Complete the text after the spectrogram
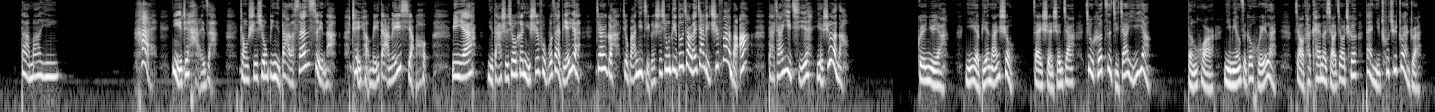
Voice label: B女 角色音 大妈

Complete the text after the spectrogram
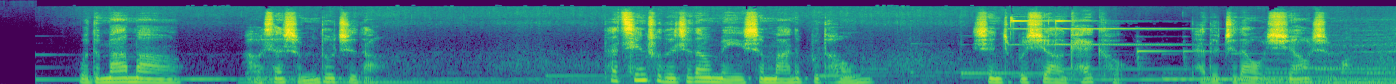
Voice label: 女 广告 自然温情讲述 母亲节; 京东

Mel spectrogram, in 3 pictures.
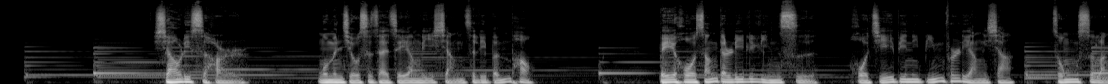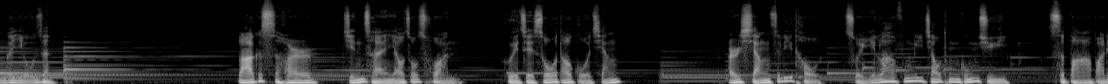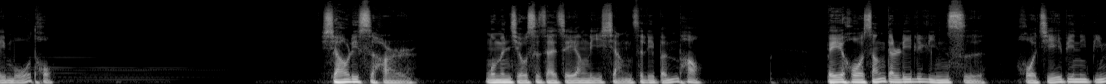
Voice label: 四川方言 重庆记忆

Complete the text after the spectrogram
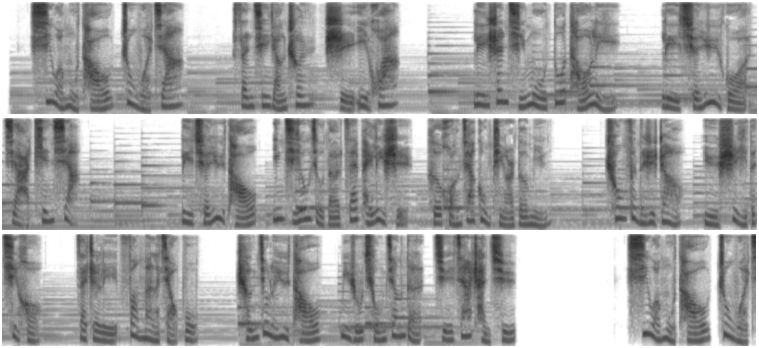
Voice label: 女 宣传片 食品宣传

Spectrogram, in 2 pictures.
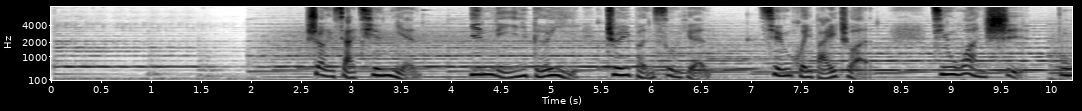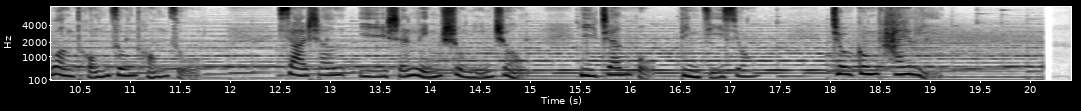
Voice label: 女 宣传; 巍巍华夏

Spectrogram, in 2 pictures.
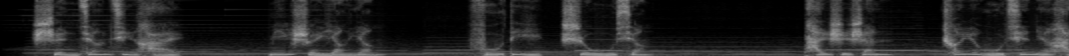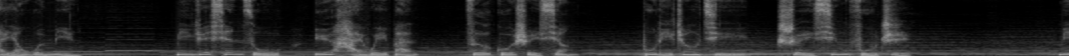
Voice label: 女 专题片

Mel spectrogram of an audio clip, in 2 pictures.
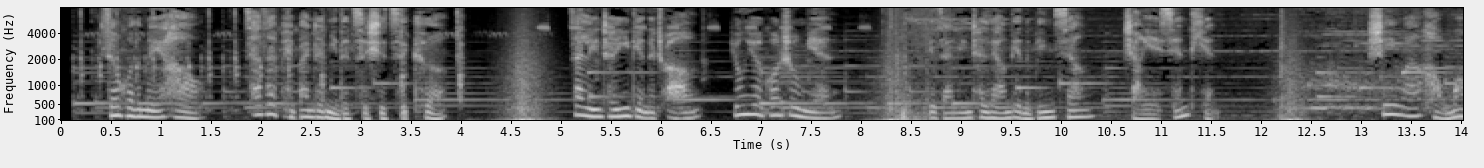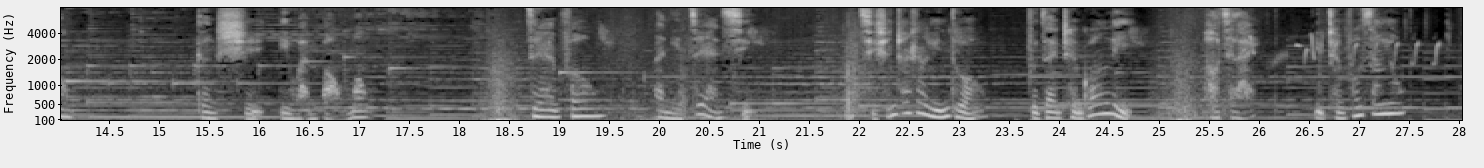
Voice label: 女, 广告 电商; 抖音电商618

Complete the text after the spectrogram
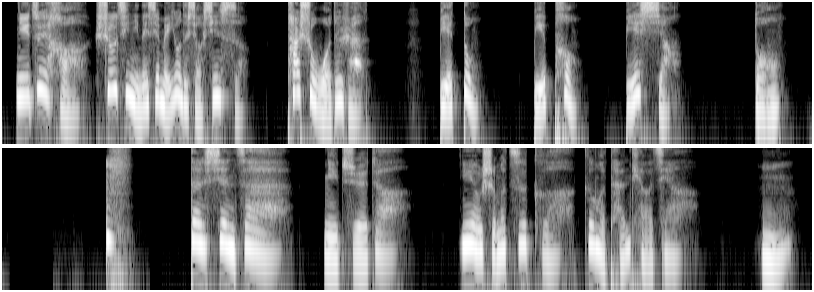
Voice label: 女, 御姐音

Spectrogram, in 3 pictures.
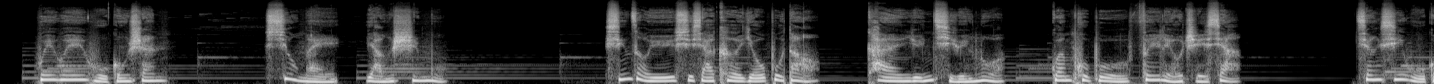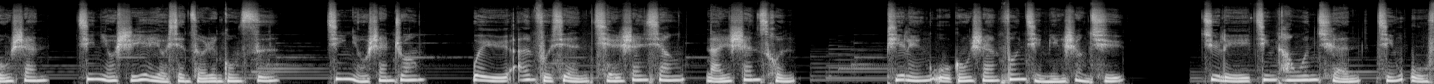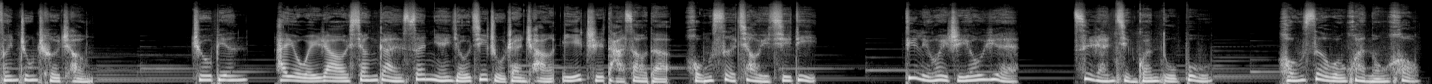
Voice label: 女 专题片; 金牛

